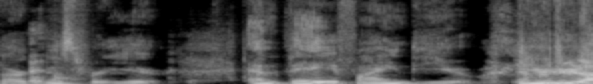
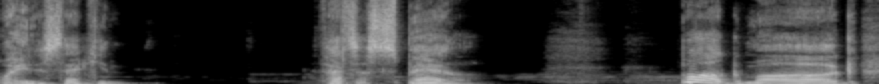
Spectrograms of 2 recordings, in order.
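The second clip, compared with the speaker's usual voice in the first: put-on goblin creature voice, in character. Voicing a goblin who notices a spell being cast: goblin voice. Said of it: "you hear over top this goblin go".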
